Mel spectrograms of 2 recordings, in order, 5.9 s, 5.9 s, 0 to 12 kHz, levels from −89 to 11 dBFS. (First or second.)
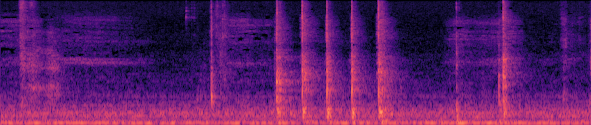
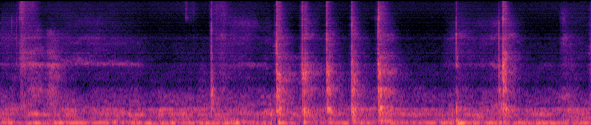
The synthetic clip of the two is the second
